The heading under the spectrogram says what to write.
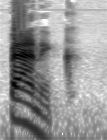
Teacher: Panic is pa-nick, which means I will stress on pa and it's pronounced as panic.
